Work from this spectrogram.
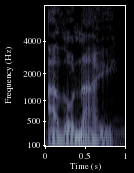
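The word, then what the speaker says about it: אֲדֹנָי: Las cuatro letras yudi, vabbhei, que no se pronuncian como están escritas, sino que se sustituyen por la palabra Adonay, que significa señor.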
